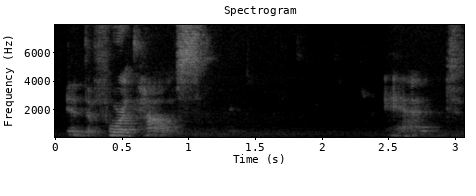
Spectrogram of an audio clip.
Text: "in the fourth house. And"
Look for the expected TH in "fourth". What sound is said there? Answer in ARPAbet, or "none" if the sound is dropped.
TH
